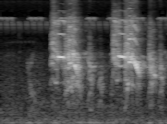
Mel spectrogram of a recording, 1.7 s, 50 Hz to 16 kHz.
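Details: Two harsh, grating squawks from a female partridge (teetar), given in quick succession about 0.6 seconds apart, each a dense burst of raspy, noisy sound.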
